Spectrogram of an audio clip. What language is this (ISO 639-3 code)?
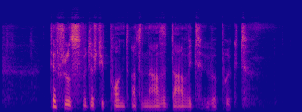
deu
